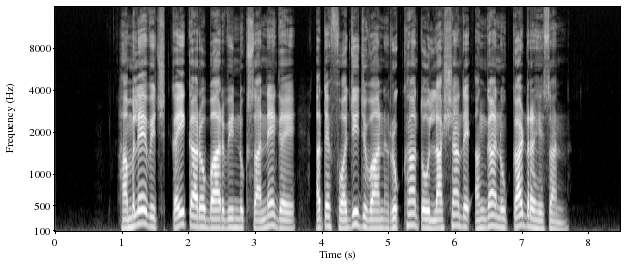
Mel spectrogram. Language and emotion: Punjabi, neutral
